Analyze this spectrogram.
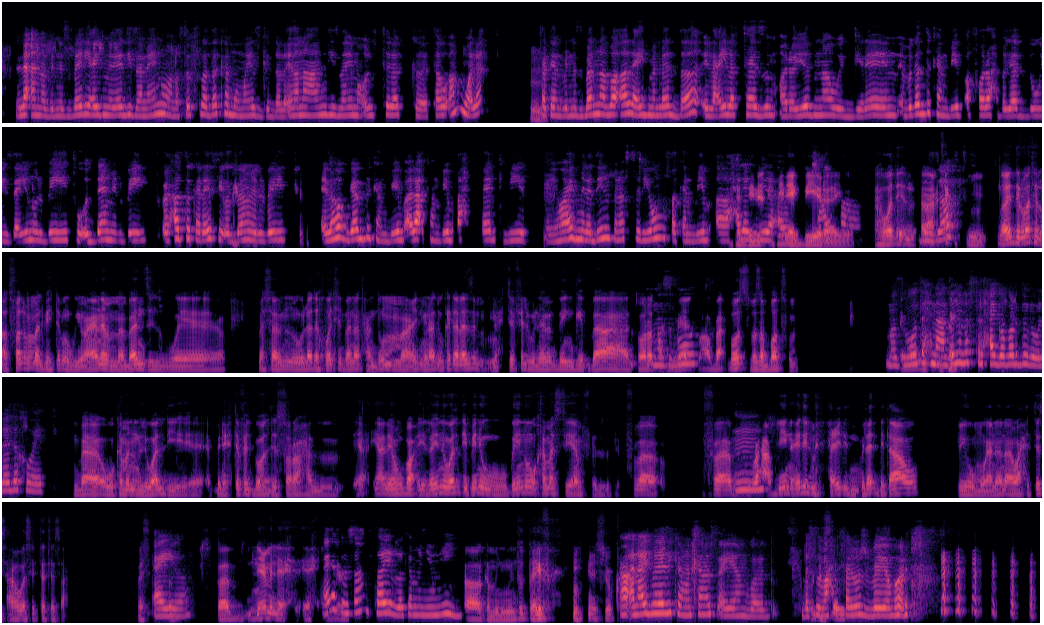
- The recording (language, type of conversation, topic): Arabic, unstructured, إيه أحلى عيد ميلاد احتفلت بيه وإنت صغير؟
- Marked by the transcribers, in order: other background noise; tapping; unintelligible speech; unintelligible speech; laughing while speaking: "ما احتفلوش بيا برضه"; laugh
